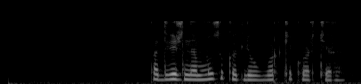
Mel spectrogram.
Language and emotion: Russian, neutral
